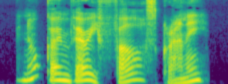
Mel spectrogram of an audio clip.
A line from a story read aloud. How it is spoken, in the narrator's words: said Esk meekly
